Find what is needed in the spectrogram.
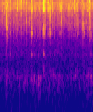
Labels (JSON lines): {"label": "ambient", "recorder": "HydroMoth"}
